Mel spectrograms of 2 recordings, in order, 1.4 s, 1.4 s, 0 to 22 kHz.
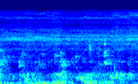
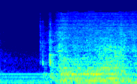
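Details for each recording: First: Central Boiler CL 6048 outdoor wood boiler loop refilled after replacing a failed Taco 007-F5 circulator pump: soft gurgling and trickling as air bubbles out through the pipes; air purging after the heat exchanger seal was broken. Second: Taco 007-F5 circulator pump, newly installed on a Central Boiler CL 6048 outdoor wood boiler after the old one blew. It clicks on and settles into a steady, smooth low hum with no rattle or grind; running normally.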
